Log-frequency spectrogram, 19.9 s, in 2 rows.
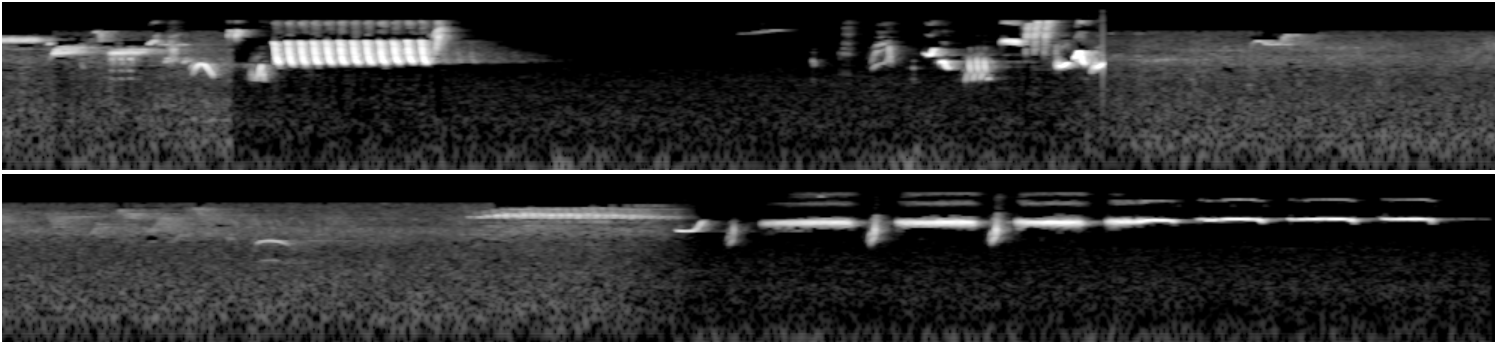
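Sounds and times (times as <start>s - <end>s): songbirds chirping: 0.0s - 4.0s, 4.9s - 19.9s
soft even hiss: 0.0s - 15.5s
bird whistling high notes: 5.8s - 7.4s.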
